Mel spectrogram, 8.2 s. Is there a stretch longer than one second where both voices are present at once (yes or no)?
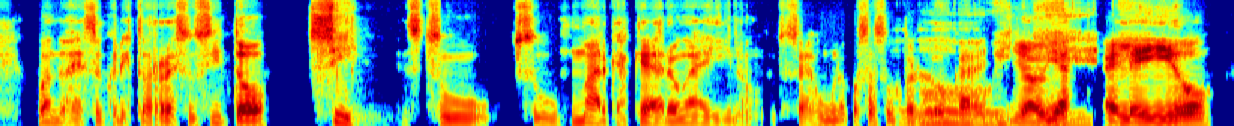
yes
